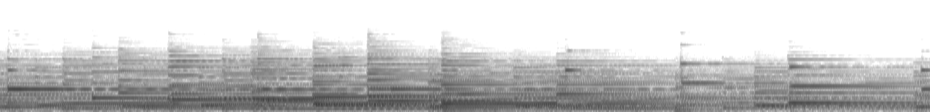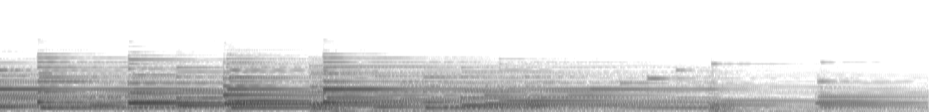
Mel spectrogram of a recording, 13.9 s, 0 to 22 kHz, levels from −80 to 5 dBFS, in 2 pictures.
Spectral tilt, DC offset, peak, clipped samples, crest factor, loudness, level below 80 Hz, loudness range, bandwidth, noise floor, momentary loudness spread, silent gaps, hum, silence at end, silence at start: -9.5 dB/octave; under 0.1%; -10 dBFS; under 0.1%; 16 dB; -26 LUFS; -52 dBFS; 12 LU; 6.6 kHz; -46 dBFS; 17 LU; none; none; 0 s; 0 s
